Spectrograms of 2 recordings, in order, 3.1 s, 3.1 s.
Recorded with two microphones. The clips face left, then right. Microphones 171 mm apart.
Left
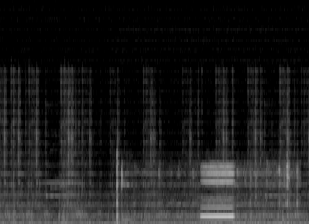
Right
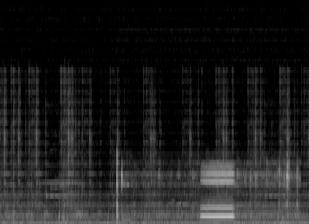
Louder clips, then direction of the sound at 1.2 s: Left 2 dB; 15° left (ahead or behind).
